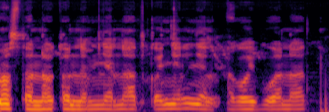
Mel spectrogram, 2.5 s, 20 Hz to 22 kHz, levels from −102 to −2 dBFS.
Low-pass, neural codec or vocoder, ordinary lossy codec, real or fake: none; vocoder, 44.1 kHz, 128 mel bands, Pupu-Vocoder; none; fake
